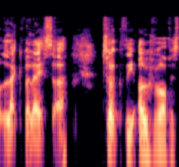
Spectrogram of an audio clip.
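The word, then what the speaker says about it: Lech Wałęsa: But as the Americans would pronounce it, Leech Walliser, or Lech Walesa, took the oath of office to become the president of the newly democratic Republic of Poland.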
